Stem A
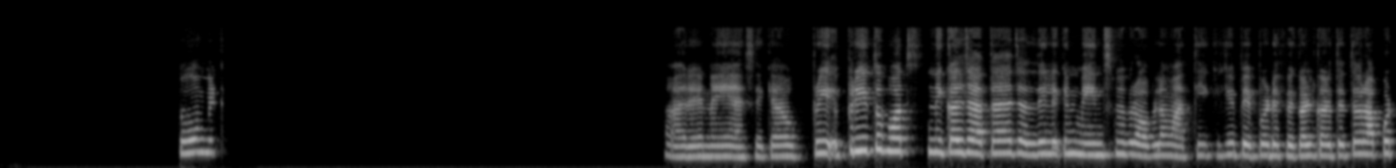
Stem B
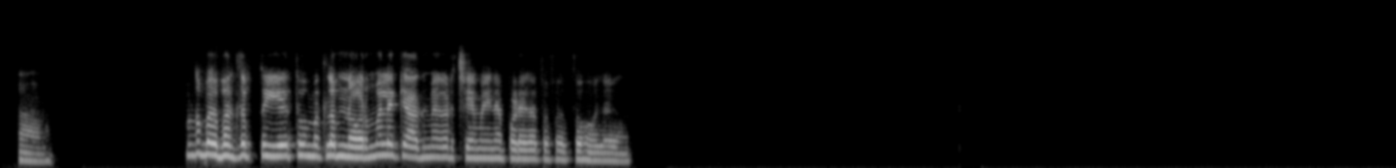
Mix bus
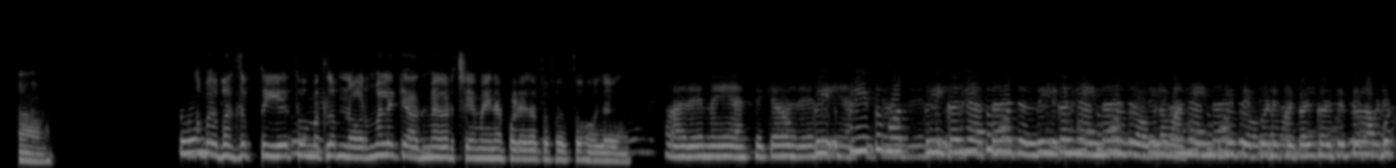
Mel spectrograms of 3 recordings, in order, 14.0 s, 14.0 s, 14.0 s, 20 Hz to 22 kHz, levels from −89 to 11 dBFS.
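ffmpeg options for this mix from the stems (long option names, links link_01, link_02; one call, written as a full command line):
ffmpeg -i stem1.wav -i stem2.wav -filter_complex "[0:a]lowpass=1300,aemphasis=mode=reproduction:type=75kf,asoftclip=type=tanh:threshold=-12.5dB,volume=-3.5dB,asplit=3[link_01][link_02][link_03];[link_02]volume=-5.5dB[link_04];[1:a]volume=0.5dB[link_05];[link_03]apad=whole_len=615642[link_06];[link_05][link_06]sidechaincompress=threshold=-36dB:ratio=8:attack=16:release=686[link_07];[link_04]aecho=0:1:1102|2204|3306|4408|5510|6612:1|0.43|0.185|0.0795|0.0342|0.0147[link_08];[link_01][link_07][link_08]amix=inputs=3:normalize=0,highpass=150,acrossover=split=480|1800[link_09][link_10][link_11];[link_09]acompressor=threshold=-33dB:ratio=4[link_12];[link_10]acompressor=threshold=-44dB:ratio=4[link_13];[link_11]acompressor=threshold=-47dB:ratio=4[link_14];[link_12][link_13][link_14]amix=inputs=3:normalize=0,alimiter=level_in=5dB:limit=-24dB:level=0:latency=1:release=469,volume=-5dB" out.wav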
